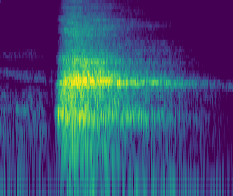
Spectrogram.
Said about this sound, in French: inspirez profondément pour vous dynamiser. Et soufflez fortement.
